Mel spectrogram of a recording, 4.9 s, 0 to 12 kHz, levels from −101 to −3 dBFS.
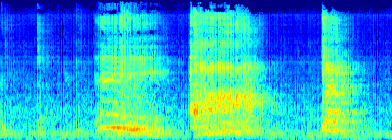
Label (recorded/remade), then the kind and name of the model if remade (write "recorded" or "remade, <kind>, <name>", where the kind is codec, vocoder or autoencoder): remade, vocoder, BigVGAN v2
